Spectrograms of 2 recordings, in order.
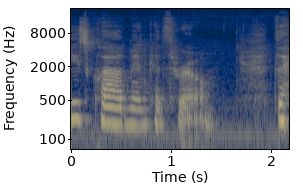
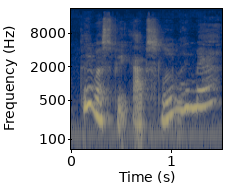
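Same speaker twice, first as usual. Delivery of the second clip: higher, fast and scornful centipede; cheeky centipede; 9 semitones higher, faster than usual. Acted. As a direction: rattle it off like a mocking bug. Centipede voiced in story.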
